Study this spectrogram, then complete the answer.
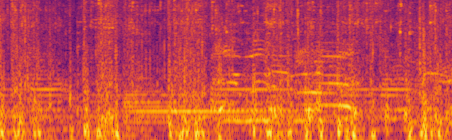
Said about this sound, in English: As the hoofbeats of their departing horses roused the sleeping townies, Hoyt heard Fortson yelling behind him, exhorting the men to get up and get on their horses.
